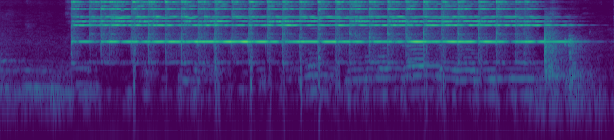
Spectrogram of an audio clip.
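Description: Puja hand bell rung rapidly and steadily, several strikes a second, with a bright, sustained ring. It starts about a second in and stops abruptly near the end.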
